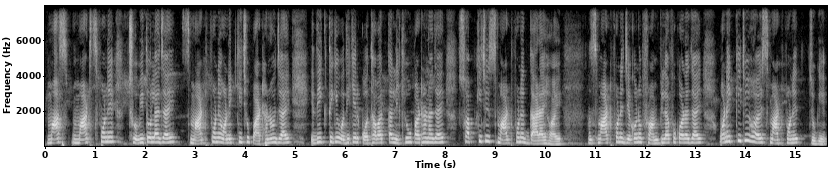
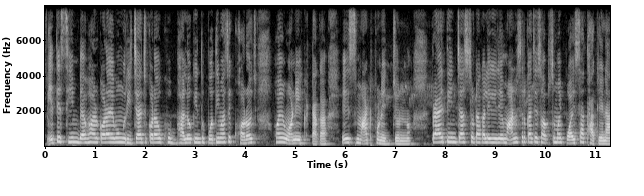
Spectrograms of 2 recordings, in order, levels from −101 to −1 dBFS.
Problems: constant background noise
